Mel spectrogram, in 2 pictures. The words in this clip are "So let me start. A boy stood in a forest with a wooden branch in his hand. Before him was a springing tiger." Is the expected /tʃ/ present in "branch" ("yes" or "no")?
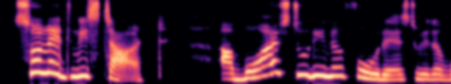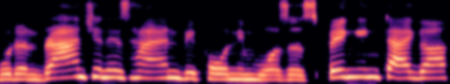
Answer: yes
